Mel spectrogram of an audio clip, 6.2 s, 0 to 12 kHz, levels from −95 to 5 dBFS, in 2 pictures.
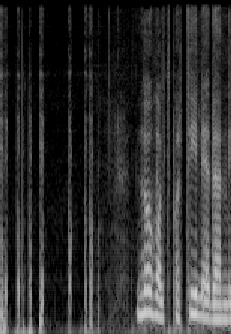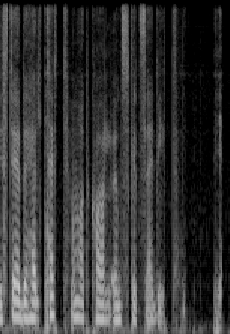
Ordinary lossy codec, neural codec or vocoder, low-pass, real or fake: none; codec, 24 kHz, 1.5 kbps, HILCodec; none; fake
